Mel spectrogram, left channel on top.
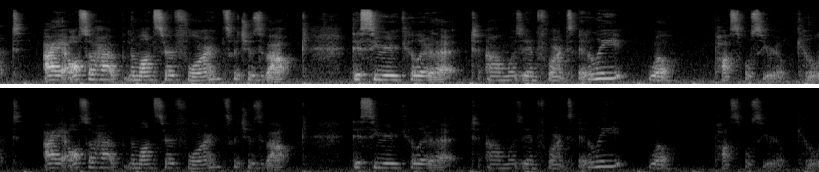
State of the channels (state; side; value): quieter; right; 14.3 dB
